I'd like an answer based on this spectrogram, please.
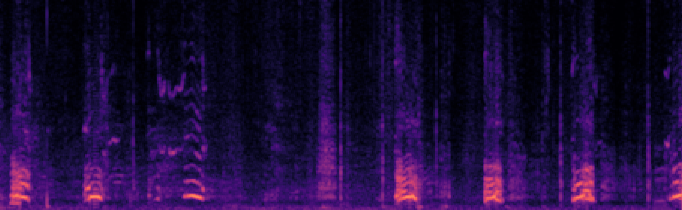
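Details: Jet black German Shepherd named Milo during protection obedience training, giving loud sharp barks in a steady series of about seven, roughly one every half second, with little else audible.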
